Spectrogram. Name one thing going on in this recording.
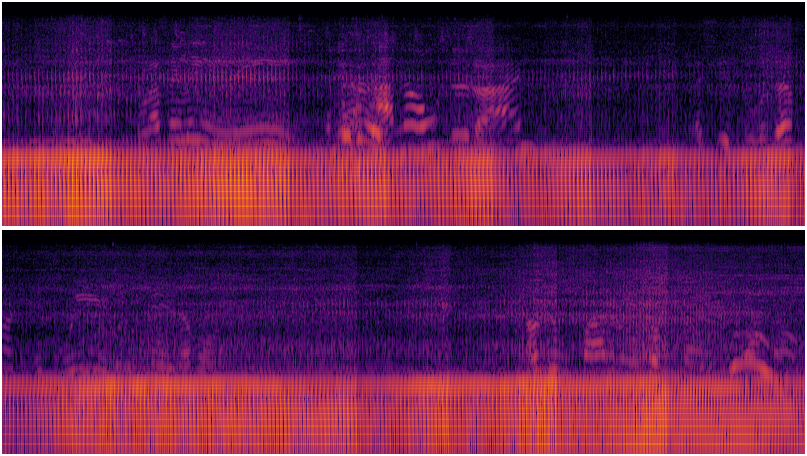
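A quad bike engine runs steadily nearby.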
